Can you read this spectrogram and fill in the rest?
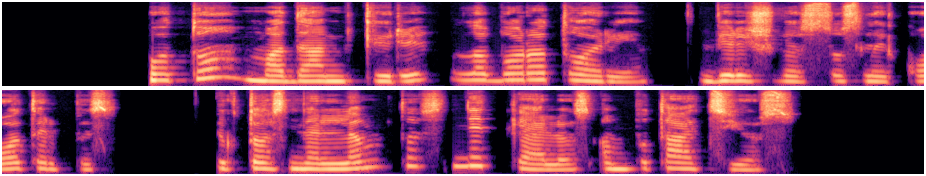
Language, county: Lithuanian, Tauragė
